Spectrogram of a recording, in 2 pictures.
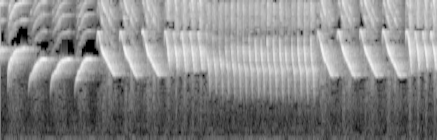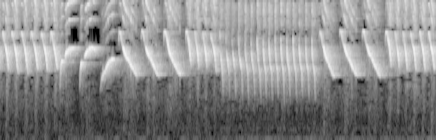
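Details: Canary in long, rapid song to prompt young canaries to sing: repeated bursts of quick downward-sweeping notes alternating with extended rattling, buzzy trills, continuous over the whole stretch.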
